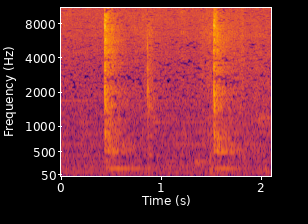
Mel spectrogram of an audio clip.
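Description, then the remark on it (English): A large belfry clock ticks slowly and steadily, each sharp, resonant tick followed by a softer tock, repeating about once a second against a quiet background hum with no voices. “Yes, sir, it was placed right beneath the belfry clock, where every tick could be heard.”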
